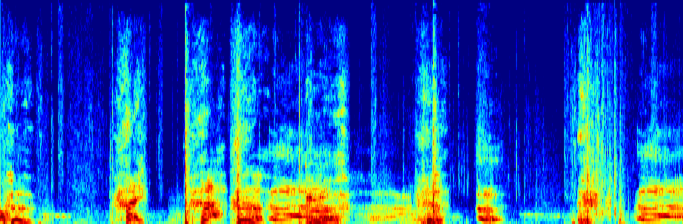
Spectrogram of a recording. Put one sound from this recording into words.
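A wooden bat strikes a man with heavy thuds.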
